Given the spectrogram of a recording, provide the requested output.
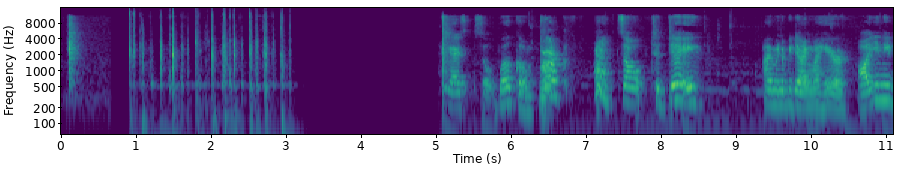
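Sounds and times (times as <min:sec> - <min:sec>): fast keyboard typing clicks: 0:00.9 - 0:03.2.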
